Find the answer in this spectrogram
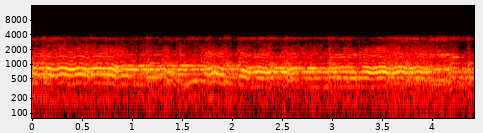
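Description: A man singing a Malay-language pop song over music, holding long notes with a wavering vibrato.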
